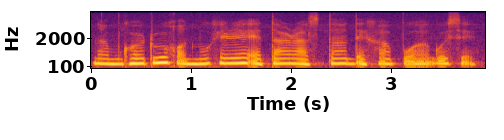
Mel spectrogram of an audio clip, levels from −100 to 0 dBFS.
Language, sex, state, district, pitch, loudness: Assamese, female, Assam, Sonitpur, 215 Hz, -13 LUFS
